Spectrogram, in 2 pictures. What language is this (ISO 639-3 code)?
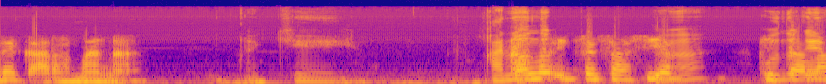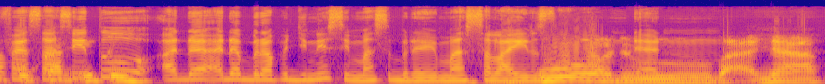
ind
